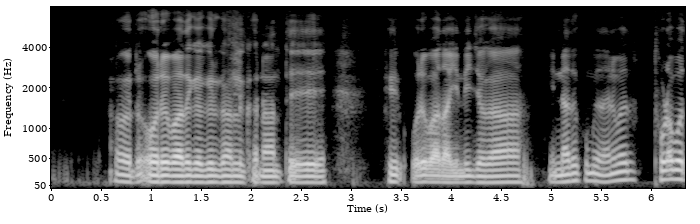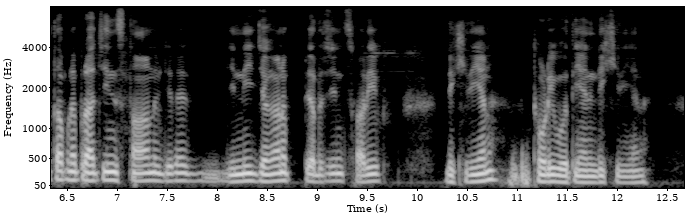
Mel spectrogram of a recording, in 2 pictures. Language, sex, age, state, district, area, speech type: Dogri, male, 30-45, Jammu and Kashmir, Jammu, rural, spontaneous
